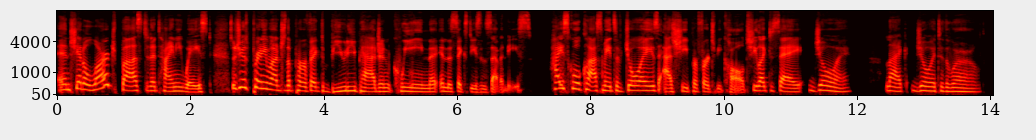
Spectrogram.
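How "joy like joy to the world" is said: heavy, bad, put-on American Southern accent. Speaker quotes a former pageant queen she is describing, imitating Joy's thick Southern accent. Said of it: "Was it that thick of an accent?".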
